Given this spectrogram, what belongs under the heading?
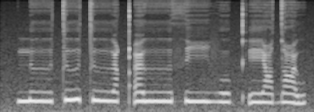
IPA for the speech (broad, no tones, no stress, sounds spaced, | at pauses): n ɯː t ɯ t ɯː qʼ ɯː θ iː β o kʼ eː dˤ u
